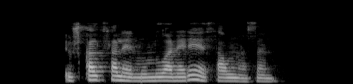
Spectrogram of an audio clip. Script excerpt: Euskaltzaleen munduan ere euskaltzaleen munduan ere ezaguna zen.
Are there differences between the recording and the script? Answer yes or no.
yes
